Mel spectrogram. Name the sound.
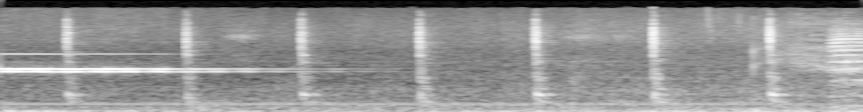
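studio clock ticking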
